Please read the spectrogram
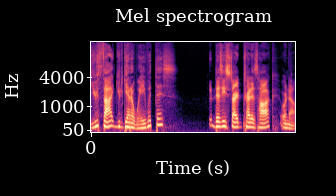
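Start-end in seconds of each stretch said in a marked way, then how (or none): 0.0-1.7 aggressive but mysterious delivery. Role-playing a confrontation with another character, in an aggressive but mysterious voice. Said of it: "in a very like aggressive but mysterious voice".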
